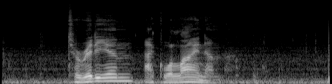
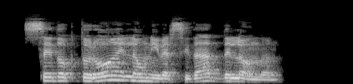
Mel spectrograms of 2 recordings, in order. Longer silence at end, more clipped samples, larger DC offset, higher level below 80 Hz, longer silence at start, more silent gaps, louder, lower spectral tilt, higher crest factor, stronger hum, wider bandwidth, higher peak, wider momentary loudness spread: second, 0 s vs 0.75 s; neither; neither; first, -42 dBFS vs -60 dBFS; second, 0 s vs 0.25 s; neither; second, -19 LUFS vs -13 LUFS; first, -8.5 dB/octave vs -3.5 dB/octave; about the same, 18 dB vs 14 dB; neither; first, 12 kHz vs 9.6 kHz; second, -4 dBFS vs 0 dBFS; first, 22 LU vs 5 LU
